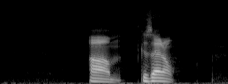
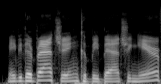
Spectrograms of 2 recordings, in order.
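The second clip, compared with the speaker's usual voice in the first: normal talking voice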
